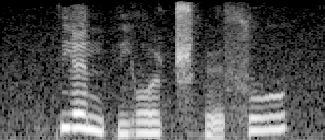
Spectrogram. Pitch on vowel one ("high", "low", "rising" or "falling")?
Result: falling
